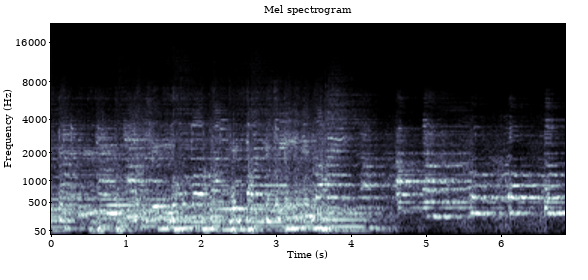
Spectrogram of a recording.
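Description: Live pop-rock band playing with male singing, electric guitar and bass; about four seconds in the low end drops away and the music thins out.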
